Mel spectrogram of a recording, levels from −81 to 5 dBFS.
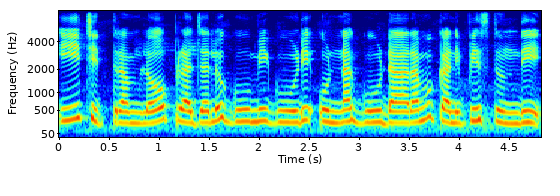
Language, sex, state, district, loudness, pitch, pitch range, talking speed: Telugu, female, Telangana, Hyderabad, -15 LUFS, 250 Hz, 240-270 Hz, 100 wpm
